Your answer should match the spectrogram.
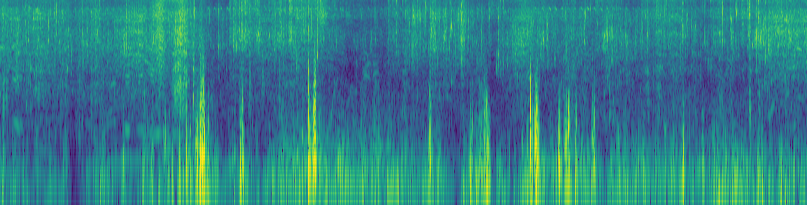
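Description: Small waves lapping and splashing against a stony lakeshore in irregular slaps, with wind rumbling on the microphone.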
